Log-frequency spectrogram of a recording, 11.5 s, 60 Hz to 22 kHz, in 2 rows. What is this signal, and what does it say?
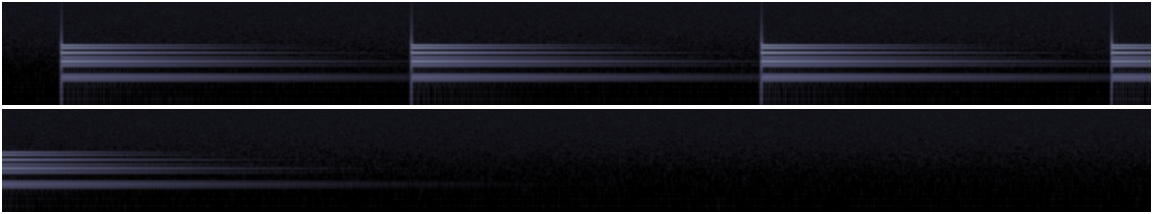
Clock strike, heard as a bell. 4. Four o'clock.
